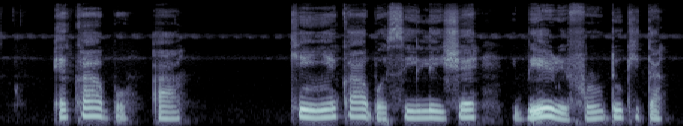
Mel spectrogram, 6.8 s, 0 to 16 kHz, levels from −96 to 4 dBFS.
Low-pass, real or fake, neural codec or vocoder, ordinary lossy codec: 14.4 kHz; real; none; none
